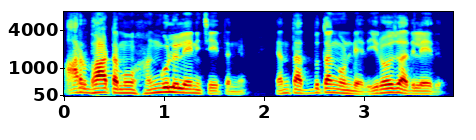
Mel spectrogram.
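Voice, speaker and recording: A man's voice: mid-range voice, expressive, fairly quick, no echo, clean studio sound. A man, a yogi guest speaking earnestly in an interview, often acting out quotes. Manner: earnest, storytelling with acted quotes. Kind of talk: devotional interview talk.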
